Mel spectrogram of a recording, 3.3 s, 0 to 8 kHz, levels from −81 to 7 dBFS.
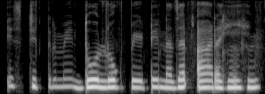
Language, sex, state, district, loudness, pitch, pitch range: Hindi, female, Madhya Pradesh, Bhopal, -15 LUFS, 225 Hz, 220-235 Hz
